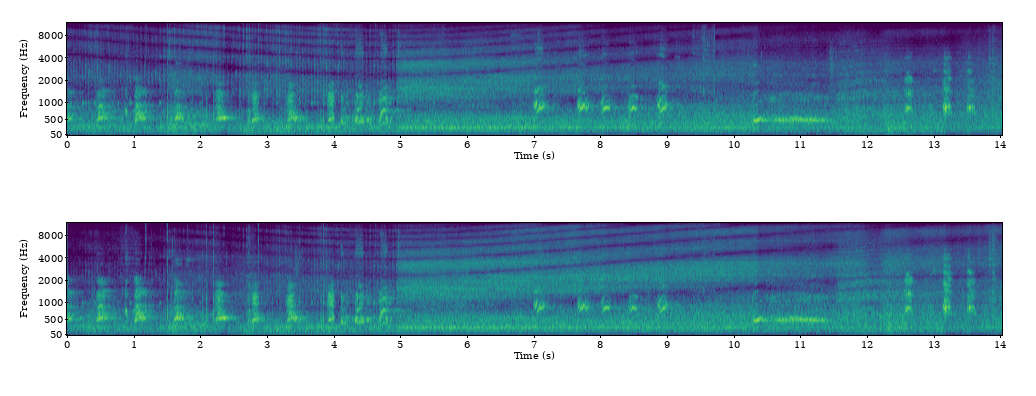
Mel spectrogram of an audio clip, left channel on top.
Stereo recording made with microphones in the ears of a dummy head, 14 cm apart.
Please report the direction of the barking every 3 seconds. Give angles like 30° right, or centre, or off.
50° right, 10° right, 30° left, centre, 50° right.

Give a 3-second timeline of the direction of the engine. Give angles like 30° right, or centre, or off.
50° left, 10° left, 40° right, 60° right, 70° right.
